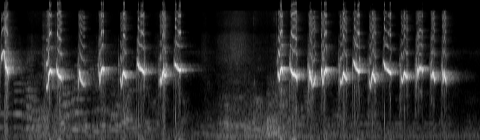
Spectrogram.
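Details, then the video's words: Cucak ijo song played to make young and newly caught birds sing: two long bursts of rapid, loud whistled notes, each dropping in pitch, separated by a short pause with faint low rustling. "PANCINGAN CUCAK IJO BIAR EMOSI BUAT CUCAK IJO TROTOLAN MUDA DAN OMBYOKAN AGAR BUNYI"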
